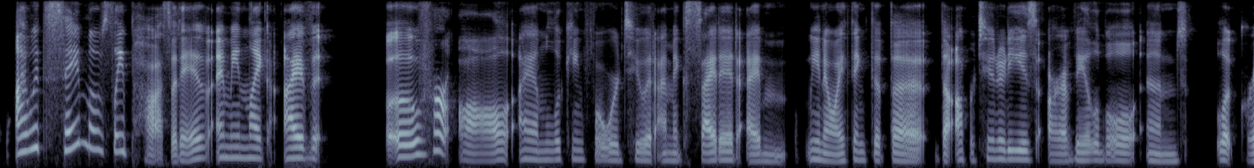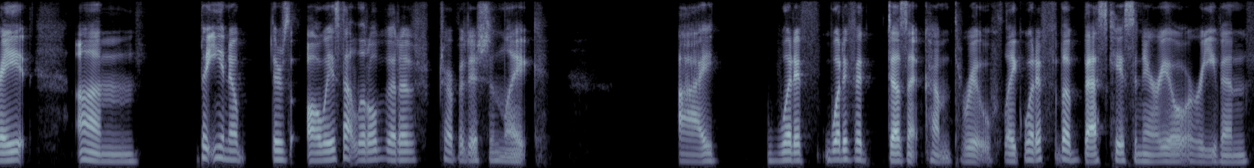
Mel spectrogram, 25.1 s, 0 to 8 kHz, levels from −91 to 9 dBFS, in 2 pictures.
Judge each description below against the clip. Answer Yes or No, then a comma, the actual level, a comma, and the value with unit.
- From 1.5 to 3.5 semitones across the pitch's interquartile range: No, average, 4.2 semitones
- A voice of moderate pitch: Yes, medium, 150 Hz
